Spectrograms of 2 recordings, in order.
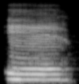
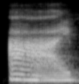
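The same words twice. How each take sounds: First: The vowel is short, as in pig. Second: The vowel is long, as in pie. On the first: "short I in pig" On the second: "long I in pie"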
